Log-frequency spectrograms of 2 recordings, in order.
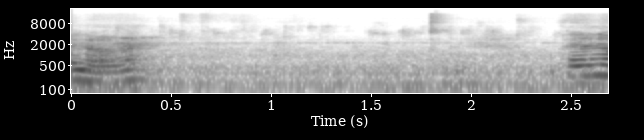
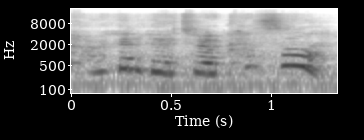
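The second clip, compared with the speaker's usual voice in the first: higher, quick and giddy; excited squeal; 8 semitones higher, faster than usual. Real, not acted. Vlogger gushing to viewers about the castle, giddy. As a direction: bubble over about the castle.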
